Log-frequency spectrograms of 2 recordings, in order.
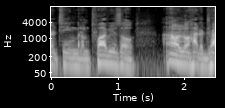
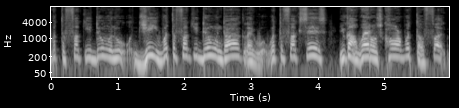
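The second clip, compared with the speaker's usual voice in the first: much higher, stunned homie voice; shocked homies; 11 semitones higher than usual. Retold or imitated. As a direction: play the homies freaking out at the stolen car. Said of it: "The homies are like".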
